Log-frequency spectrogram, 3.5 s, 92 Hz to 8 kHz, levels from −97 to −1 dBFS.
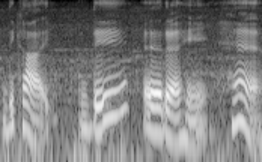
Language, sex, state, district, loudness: Hindi, female, Haryana, Rohtak, -15 LUFS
